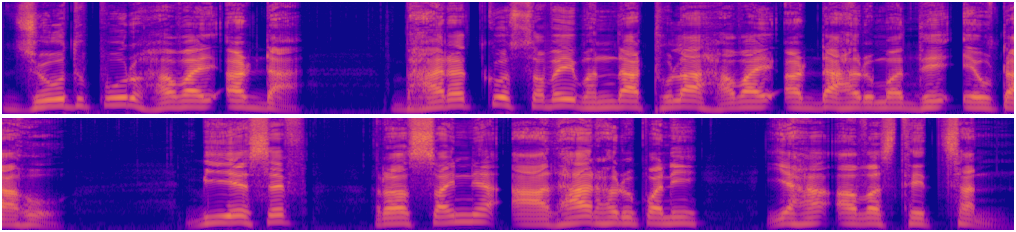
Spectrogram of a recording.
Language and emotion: Nepali, neutral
